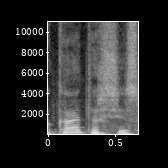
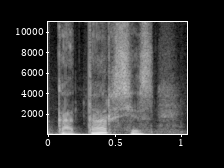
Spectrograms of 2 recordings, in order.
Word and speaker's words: катарсис: А вот относительно слова катарсис указано, что ударение должно быть только таким, а катарсис неправильно.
